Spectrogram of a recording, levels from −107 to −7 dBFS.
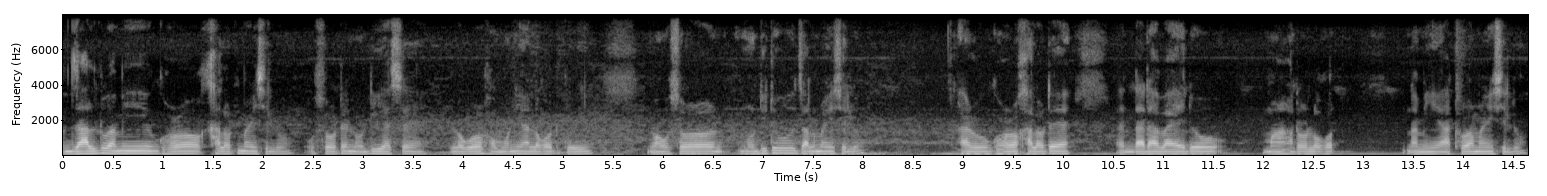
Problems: constant background noise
